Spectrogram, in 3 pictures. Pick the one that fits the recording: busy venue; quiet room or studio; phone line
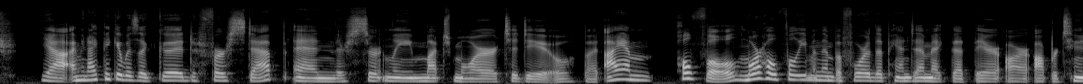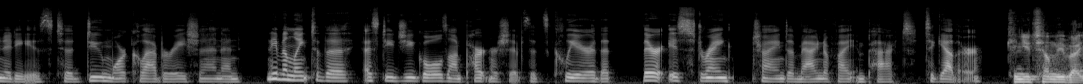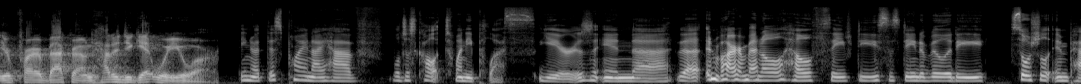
quiet room or studio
